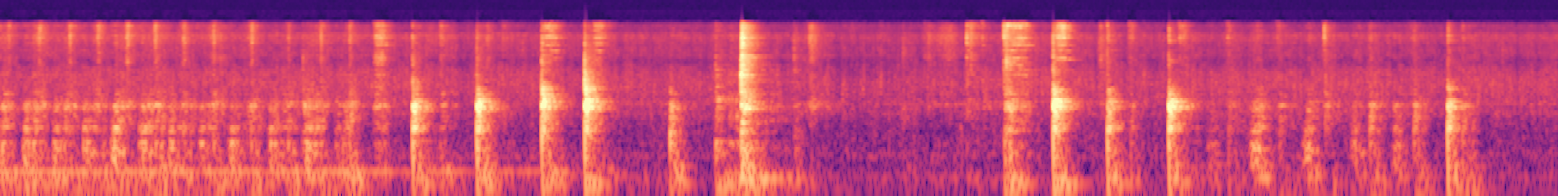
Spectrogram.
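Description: A cleaver chopping fresh coriander on a bamboo cutting board. It starts with a quick run of light chops, then slower, sharper knocks of the blade on the board, a short pause, and another run of knocks that stops shortly before the end.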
